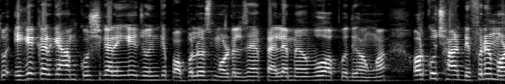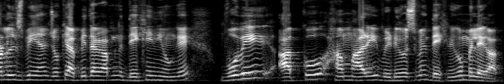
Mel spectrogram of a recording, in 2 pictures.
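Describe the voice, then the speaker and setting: A man talks through an unboxing in a loose, chatty way. His voice sits a little higher than most men's. He calls the viewers friends and fills his pauses freely. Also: fairly even intonation, a bit bright. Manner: casual, addresses viewers as friends, many fillers. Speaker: DJ equipment vlogger. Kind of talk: product unboxing review.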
